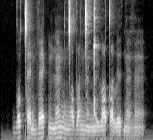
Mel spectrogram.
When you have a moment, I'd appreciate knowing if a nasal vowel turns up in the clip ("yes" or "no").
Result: yes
